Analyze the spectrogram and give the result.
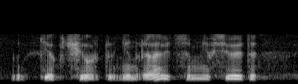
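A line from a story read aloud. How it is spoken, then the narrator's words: Quiet. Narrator (Russian): тихо произнес я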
